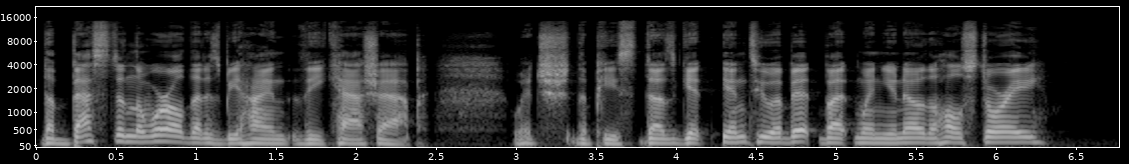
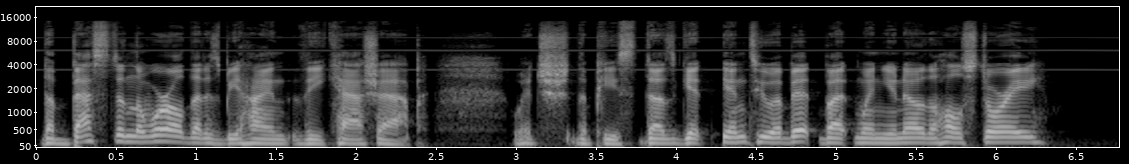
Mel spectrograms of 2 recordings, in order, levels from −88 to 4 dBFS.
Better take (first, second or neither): first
